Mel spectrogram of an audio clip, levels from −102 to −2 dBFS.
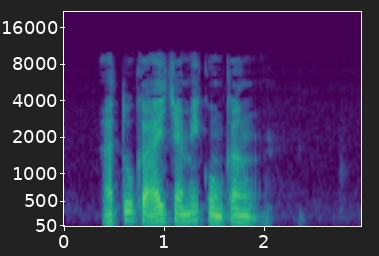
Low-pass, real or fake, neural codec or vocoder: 9.9 kHz; real; none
